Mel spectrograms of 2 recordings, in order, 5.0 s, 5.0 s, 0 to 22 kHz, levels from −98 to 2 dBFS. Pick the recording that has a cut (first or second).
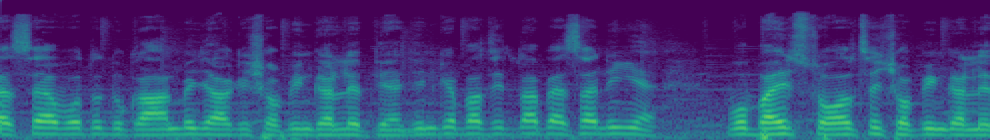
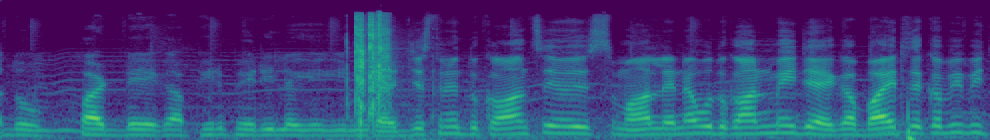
second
